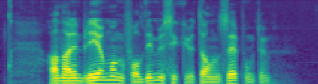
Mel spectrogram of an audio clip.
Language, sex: Norwegian, male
